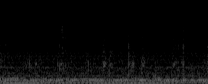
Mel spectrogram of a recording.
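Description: Quiet handling of a paper cut-out and a white card, with a few faint taps and rustles.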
